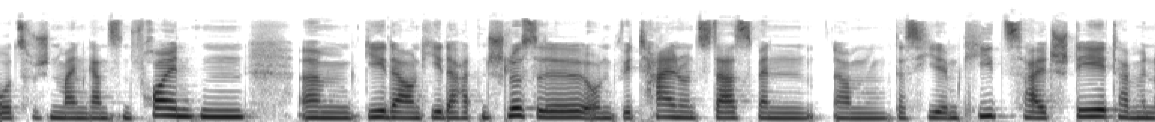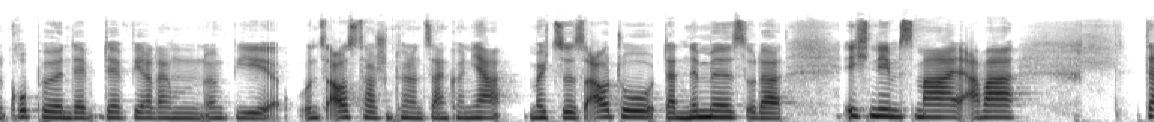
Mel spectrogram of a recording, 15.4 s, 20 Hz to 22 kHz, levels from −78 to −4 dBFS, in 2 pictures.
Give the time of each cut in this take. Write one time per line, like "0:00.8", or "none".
none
